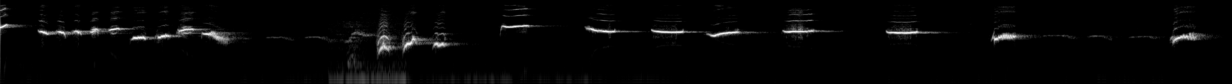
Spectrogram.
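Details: White-rumped shama lure song aimed at provoking an answer: a rapid series of chattering notes, then loud whistled phrases repeated roughly every half second to second, some rising, some falling.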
